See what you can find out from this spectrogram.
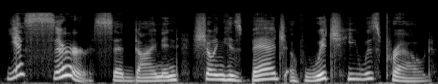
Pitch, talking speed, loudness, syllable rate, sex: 215 Hz, 165 wpm, -18 LUFS, 3.7 syllables/s, female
